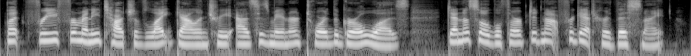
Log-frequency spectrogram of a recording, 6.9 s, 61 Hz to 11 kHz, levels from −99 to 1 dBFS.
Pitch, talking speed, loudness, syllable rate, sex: 210 Hz, 200 wpm, -19 LUFS, 5.4 syllables/s, female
